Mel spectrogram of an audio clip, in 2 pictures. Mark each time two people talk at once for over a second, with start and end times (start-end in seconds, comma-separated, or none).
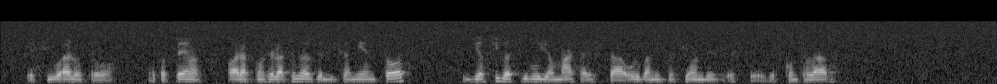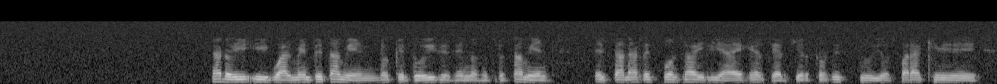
none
